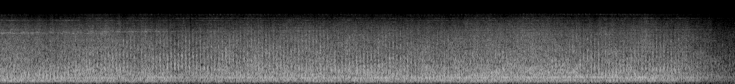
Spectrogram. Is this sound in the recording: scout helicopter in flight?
yes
